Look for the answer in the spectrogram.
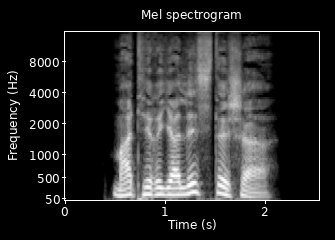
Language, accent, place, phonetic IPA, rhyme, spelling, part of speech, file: German, Germany, Berlin, [matəʁiaˈlɪstɪʃɐ], -ɪstɪʃɐ, materialistischer, adjective, De-materialistischer.ogg
- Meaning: 1. comparative degree of materialistisch 2. inflection of materialistisch: strong/mixed nominative masculine singular 3. inflection of materialistisch: strong genitive/dative feminine singular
